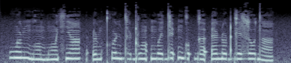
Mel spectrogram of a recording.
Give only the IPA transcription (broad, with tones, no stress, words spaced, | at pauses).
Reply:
wõ˦ɳŋɡõ˨ bõ˨sʲã˦ | ʔʏ˨˦ɳkʷʰe˦ɳ dʱə˧ɖwõ˧ʔŋʷe˧ de˦ʔŋɡo˧ʔɡɜ˨ ʔɛ˦ ɳo˦ɖɡe˦ zo˦dã˨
